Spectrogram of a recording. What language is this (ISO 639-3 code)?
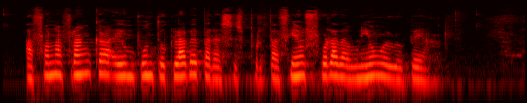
glg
